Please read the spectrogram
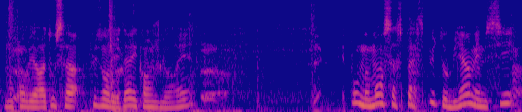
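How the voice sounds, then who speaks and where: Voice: medium pitch, fairly quick. A gaming commentator explains gameplay in a casual, explanatory way, stopping and restarting with fillers and self-corrections. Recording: steady background hiss.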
